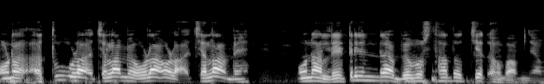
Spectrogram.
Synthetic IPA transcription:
ɔɽɖaʔət̪uɔɽaʔt͡ʃəlaʔmɛɔɽaʔɔɽa̰ʔt͡ʃəlaʔmɛ | ɔnalɛʈɾinɾaʔbjəbɔst̪ʰad̪ɔt͡ʃɛt̪̚ˀɦɔ̃bamɲa̰m

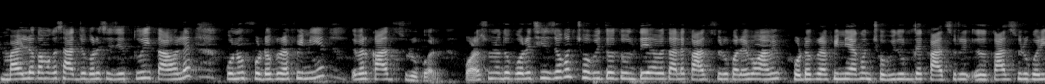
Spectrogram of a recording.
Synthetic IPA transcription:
bajɾlokamakeʃaɦad͡ʑːokoɾet͡ɕʰiʃd͡ʑet̪ujt̪aɦolekonofoʈoɡɾafinieebaɾkad͡ʑʃuɾuko̰ɾḛ | pɔ̰ɾʔa̰ʃonot̪̬okoɾet͡ɕʰiʃd͡ʑɔkʰont͡ɕʰobit̪ot̪ult̪ejɦɔbet̪aɦlekad͡ʑʱʃuɾukoɾeeboŋamifoʈoɡɾafinieɛkʰont͡ɕʰobit̪ult̪ekad͡ʑkad͡ʑʃuɾukoɾi

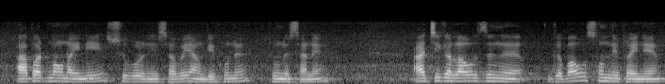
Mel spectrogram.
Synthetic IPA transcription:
apat̚mawnajnisubɔɾnisabɯjaŋbikʰɯnɯpuŋnɯsanɯ | a̰tikalawzɯŋɯ | ɡɯbawsɔmnipʰɾajnɯ

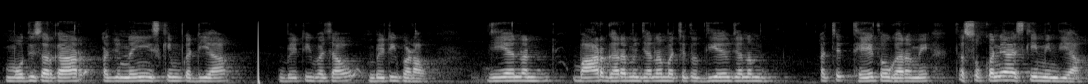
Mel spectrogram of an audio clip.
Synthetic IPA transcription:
moːd̪isɐɾkaːɾɐʄʊnɐĩɪskiːmkɐɖʱiaːbeːʈibʱɐt͡ɕaːobeːʈibʱɐɽ̤aːo | d͡ʑiːə̃ɪnəɓaːɾɡʱɐɾmẽd͡ʑɐnəmɐt͡ɕet̪ʰod̪ʰʱiəjod͡ʑɐnəm | ɐt͡ɕet̪ʰet̪ʰoɡʱɐɾəmẽt̪ɐsʊkənɪjãɪskiːmĩːn̆d̪iaː

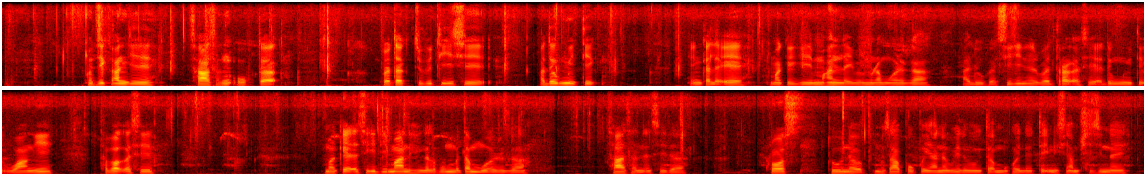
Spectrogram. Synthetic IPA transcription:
hawzikːanɡisasɐnʔok̚tɐ | pɾodɐk̚tibitiseɐduk̚mitik̚ | heŋkʰɐla̰ʔemaɾket̚ɡimanlɐjbɐmɐɾɐmojɾɐɡaːduɡɐsizinɐɾbɐdɾak̚ɐ̰siɐduk̚mitḭk̚waŋi | tʰɐbak̚ɐsi | maɾket̚ɐsiɡidimanheŋkʰɐlɐk̚pɐmɐtɐmojɾɐɡa | sasɐnɐsidɐ | kɾostʰunɐmuzapok̚pɐjanɐbɐɡidɐmɐk̚tɐmɐkʰojnɐtek̚nik̚sjamsizinaj

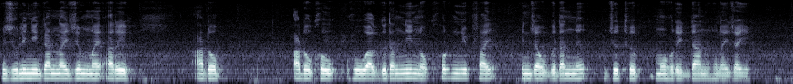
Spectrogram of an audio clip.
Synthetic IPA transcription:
zuliniɡanːajzɯmnaja̰ɾɯ | a̰dɔp̚ | a̰dɔkʰɯwhuwaɡɯdanːinɔkʰɔɾnipʰɾaj | inzawɡɯdanːɯ | zɯtʰɯp̚mɔɦɔɾɯjdanɦɯnajzaji

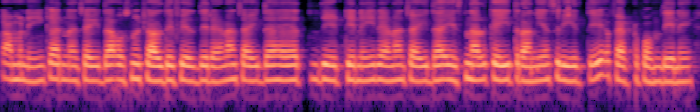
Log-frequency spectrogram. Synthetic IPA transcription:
kəmnəĩːkəɾnaːt͡ʃaːiːd̪aːʊsnũːt͡ʃəld̪eːpʰɪɾd̪eːɾɛːɽ̃aːt͡ʃaːiːd̪aːɦɛːd̪eːʈeːnəĩːɾɛːɽ̃aːt͡ʃaːiːd̪aːɪsnaːlkəiːt̪əɾãːd̪ɪjãːsəɾiːɾt̪eːəpʰɛːk̚ʈpãːnd̪eːneː

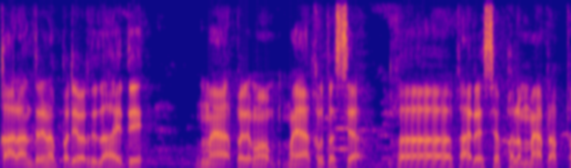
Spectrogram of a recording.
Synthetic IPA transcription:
kaːɾãːnt̪ɾeːɳ̃ɐpɐɾiʋɐɾt̪it̪aɦjt̪i | mɐjapɐɾmɐjakɾut̪ɐsjɐ | kaːɾjɐsjɐpʰɐlɐmːɐjapɾaːp̚t̪ɐ

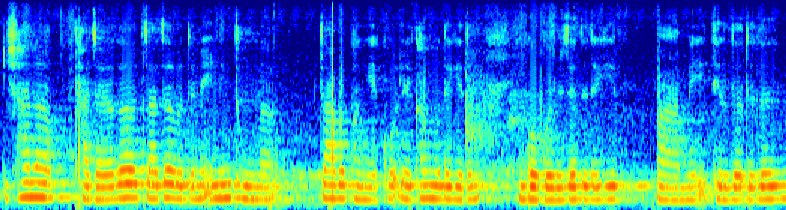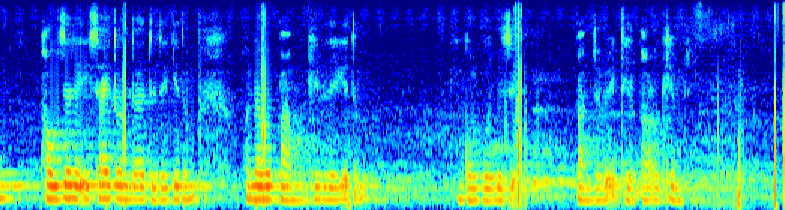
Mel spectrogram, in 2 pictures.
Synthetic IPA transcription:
isanɐtʰazɐɾɐɡɐt͡ʃazabɐdenɐʔiniŋtʰuŋnɐ | t͡ʃabɐpʰaŋekʰot̚lekʰaŋbɐdɐɡiɐdum | hiŋɡolkojbɐzeɐdudɐɡipameḭtʰeldɐːdudɐpʰawzɐɾeisajtondɐːdudɐɡiɐdum | honɐbɐpamukʰibɐdɐɡiɐdum | hiŋɡolkojbɐzḛpamd͡ʒabɐ̰ḭtʰelpʰawɾakʰiɐmi

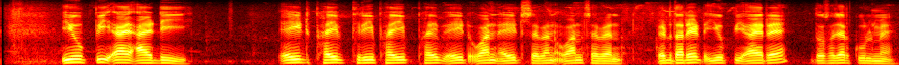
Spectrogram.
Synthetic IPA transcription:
jupiʔajajɖi | ejʈpʰajb̚t̪ʰɾipʰajbpʰːajbejʈwanejʈsɛbʱɛnwansɛbʱɛn | ɛɖd̪aɾeʈjupiajɾɛ | d̪ɔsɦad͡ʒaɾkulmɛ

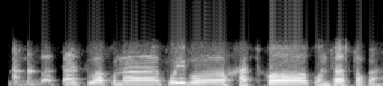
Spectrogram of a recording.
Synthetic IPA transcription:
taɹtʊapʊnapoɹibɔxatkʰɔpɔnsastɔka

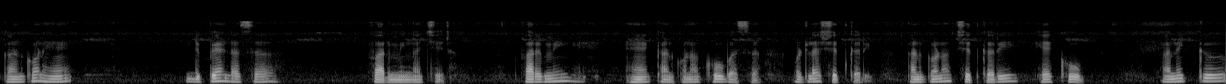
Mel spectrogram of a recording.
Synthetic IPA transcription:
kãɳkoɳɦɛ̃ | ɖipeɳɖəsə | faɾmḭŋɡa̰t͡ɕḭɾ | faɾmiŋɡ | ɦɛ̃kã̰ɳkoɽ̃a̰kʰuːbasə | m̤əʈlaɕet̪kəɾḭkãɳkoɳ̃akɕet̪kəɾihɛ̃kʰuːb | anik

